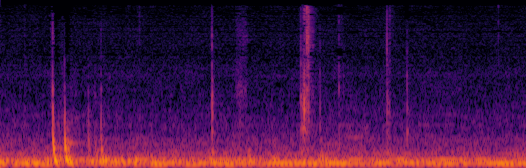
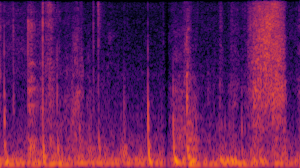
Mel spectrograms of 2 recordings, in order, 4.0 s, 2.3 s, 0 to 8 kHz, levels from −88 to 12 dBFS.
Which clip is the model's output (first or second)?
first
